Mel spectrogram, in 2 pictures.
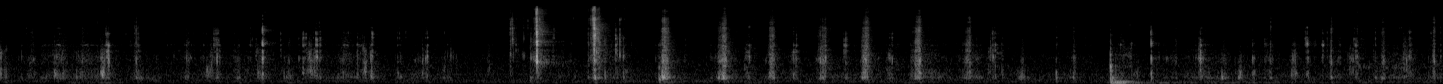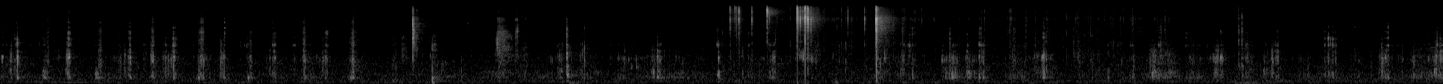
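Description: Close-up mouth sounds of a person chewing and biting food, with dense, irregular wet clicks. About three quarters of the way through comes a short run of louder, crisp crunches.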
